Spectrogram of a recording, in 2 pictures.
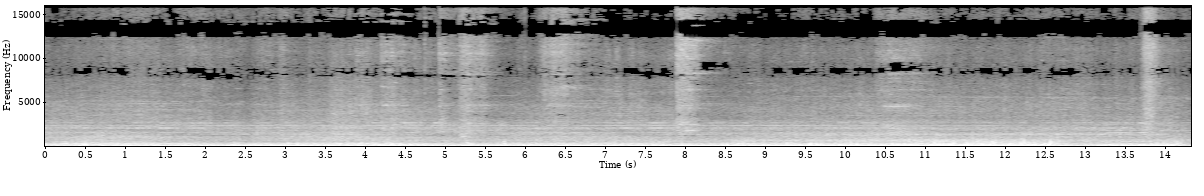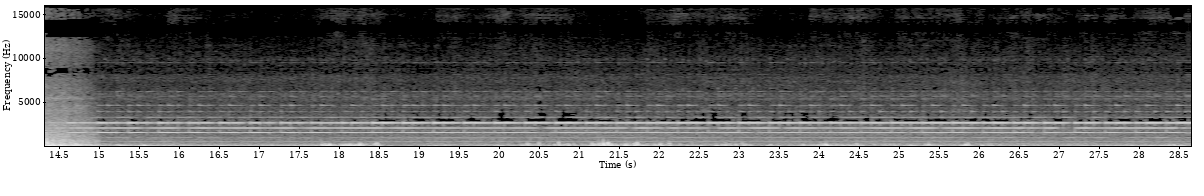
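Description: Double-stack intermodal container train rolling past at close range: a loud, steady rumble of wheels on rail with a few sharp squeals, ending abruptly about halfway through. After that, far quieter, steady high ringing tones from a grade-crossing signal, with soft low thumps.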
